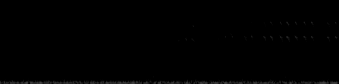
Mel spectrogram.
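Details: Warbling white-eye singing from a perch above a garden feeding spot where it is given mandarin oranges, somewhat distant, filmed by smartphone; high, rapid twittering phrases begin midway and run to the end over low steady background rumble.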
